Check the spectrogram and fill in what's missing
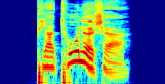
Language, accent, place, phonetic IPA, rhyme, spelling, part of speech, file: German, Germany, Berlin, [plaˈtoːnɪʃɐ], -oːnɪʃɐ, platonischer, adjective, De-platonischer.ogg
- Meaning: inflection of platonisch: 1. strong/mixed nominative masculine singular 2. strong genitive/dative feminine singular 3. strong genitive plural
